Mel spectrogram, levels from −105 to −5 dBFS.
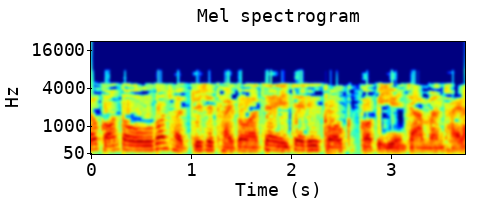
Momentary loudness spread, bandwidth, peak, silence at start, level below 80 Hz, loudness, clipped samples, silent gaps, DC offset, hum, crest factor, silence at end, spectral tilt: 3 LU; 7.4 kHz; 0 dBFS; 0 s; -46 dBFS; -12 LUFS; 0.2%; none; under 0.1%; none; 12 dB; 0 s; -8 dB/octave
